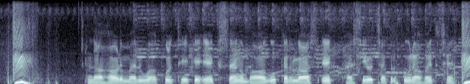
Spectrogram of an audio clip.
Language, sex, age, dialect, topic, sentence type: Maithili, male, 36-40, Southern/Standard, agriculture, statement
